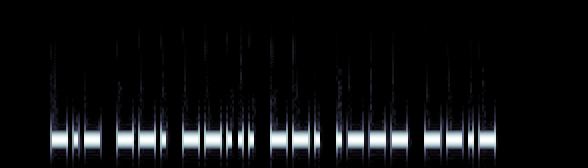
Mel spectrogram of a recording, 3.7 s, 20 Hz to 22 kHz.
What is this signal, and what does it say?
Morse code, heard as a keyed tone, about 40 wpm, 700 Hz. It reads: KG7GJQ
